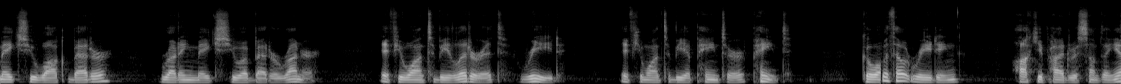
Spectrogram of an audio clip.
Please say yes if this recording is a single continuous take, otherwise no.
no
